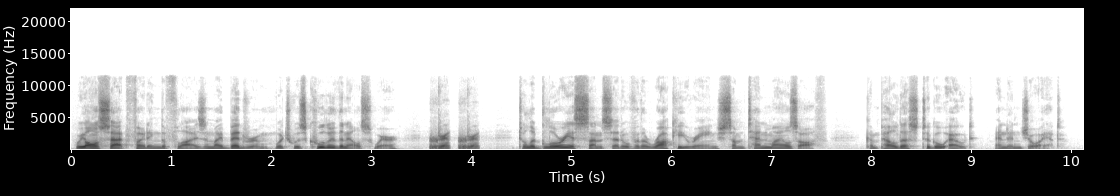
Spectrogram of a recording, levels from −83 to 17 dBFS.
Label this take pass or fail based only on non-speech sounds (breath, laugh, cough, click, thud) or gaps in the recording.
fail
